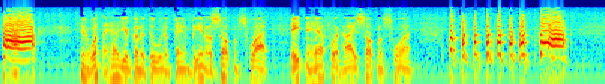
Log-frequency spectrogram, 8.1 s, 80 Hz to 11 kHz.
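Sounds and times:
person's voice imitating a hen clucking and squawking: 0.0 - 0.6, 6.0 - 7.6
speech: 0.2 - 6.6.

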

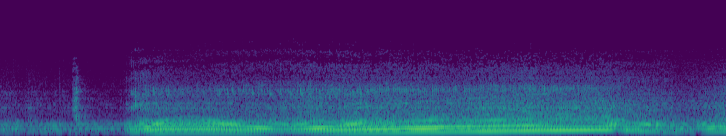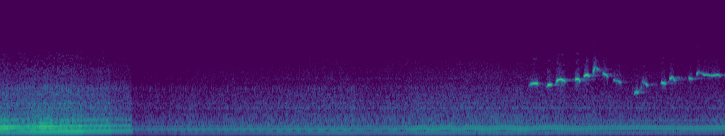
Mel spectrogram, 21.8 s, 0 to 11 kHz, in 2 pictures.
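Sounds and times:
steady low engine rumble: 0.0 - 21.7
man whistling a short wandering tune: 18.8 - 21.7.

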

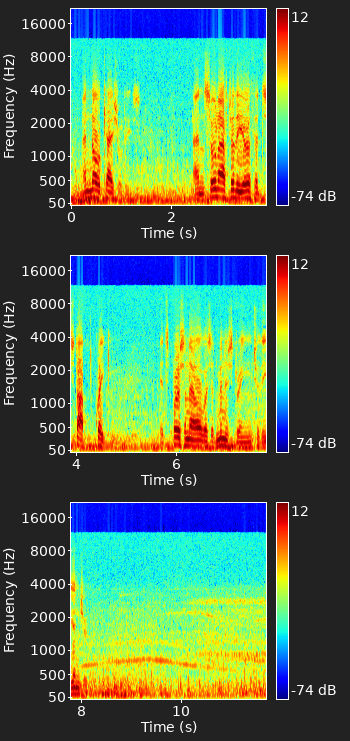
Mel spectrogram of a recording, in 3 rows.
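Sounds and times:
heavy low rumble of traffic or engines: 0.0 - 11.6
speech: 0.2 - 1.5, 2.4 - 4.8, 5.7 - 8.8
emergency siren wailing with a slowly falling tone: 8.0 - 11.6.

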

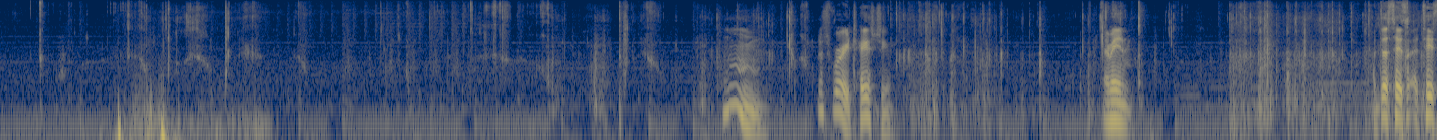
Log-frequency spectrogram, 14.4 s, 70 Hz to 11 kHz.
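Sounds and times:
chewing a blueberry cracker: 0.3 - 8.2, 8.8 - 14.3
stale triangular blueberry cracker crunching: 0.3 - 14.3
speech: 7.2 - 9.0, 11.0 - 11.4, 13.8 - 14.3.

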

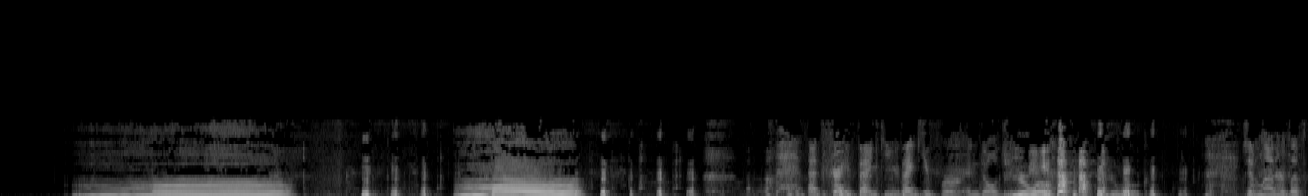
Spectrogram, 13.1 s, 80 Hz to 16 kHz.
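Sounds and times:
person imitating a cow mooing: 0.7 - 3.0, 4.6 - 5.9
short breathy vocal bursts: 0.7 - 3.2, 4.6 - 5.9
laughter: 3.5 - 4.7, 5.7 - 9.1, 10.1 - 12.0
speech: 3.6 - 5.0, 8.3 - 11.6, 12.5 - 13.0.

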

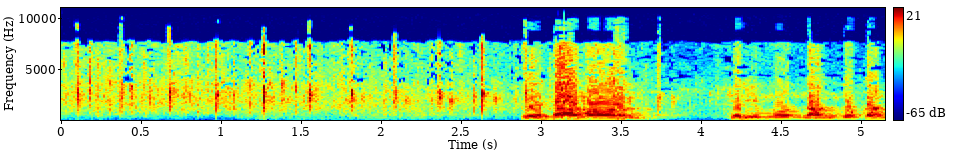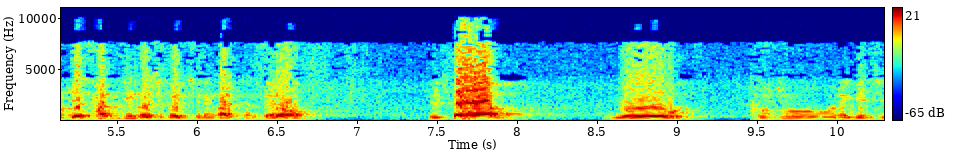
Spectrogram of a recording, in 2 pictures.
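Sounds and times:
applause for a hunger-strike delegation at a gathering: 0.0 - 4.3
speech: 2.9 - 6.8, 7.4 - 10.2.

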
